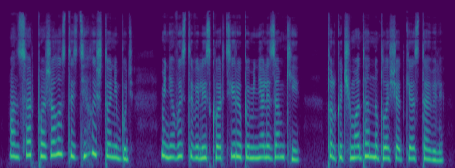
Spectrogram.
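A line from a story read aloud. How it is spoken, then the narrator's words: Sobbing woman. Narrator (Russian): всхлипнула красавица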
